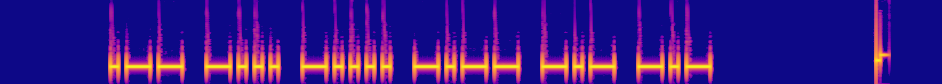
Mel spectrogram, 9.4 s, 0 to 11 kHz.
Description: Morse code, heard as a keyed tone, about 15 wpm, 700 Hz. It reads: WB6YKK
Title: USA Call Signs - 2x Character Spacing - 15wpm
